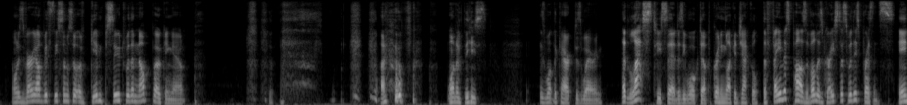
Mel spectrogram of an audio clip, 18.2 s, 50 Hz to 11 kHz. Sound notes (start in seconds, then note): 5.0 laughing; 5.2 laughter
